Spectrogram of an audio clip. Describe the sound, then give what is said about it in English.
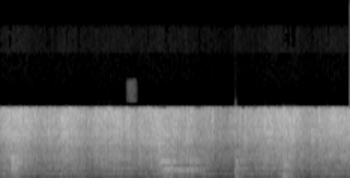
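A couple of tablespoons of black sesame seeds fry in a hot pan, giving a loud, continuous sizzling hiss that swells and eases slightly throughout. “now we're going to add our sesame, you know, like a couple of tablespoons. Either black or white.”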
